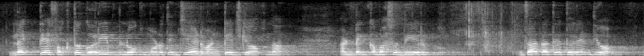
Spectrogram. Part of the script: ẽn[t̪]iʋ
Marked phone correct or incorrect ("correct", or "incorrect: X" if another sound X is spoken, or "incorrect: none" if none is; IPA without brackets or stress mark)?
incorrect: d̪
